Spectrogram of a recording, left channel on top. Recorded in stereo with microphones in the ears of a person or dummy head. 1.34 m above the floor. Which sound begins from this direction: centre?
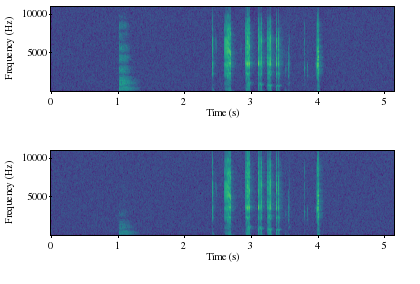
Tape being pulled, at 2.4 s.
